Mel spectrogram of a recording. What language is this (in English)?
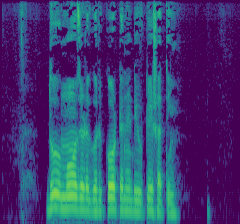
Shina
